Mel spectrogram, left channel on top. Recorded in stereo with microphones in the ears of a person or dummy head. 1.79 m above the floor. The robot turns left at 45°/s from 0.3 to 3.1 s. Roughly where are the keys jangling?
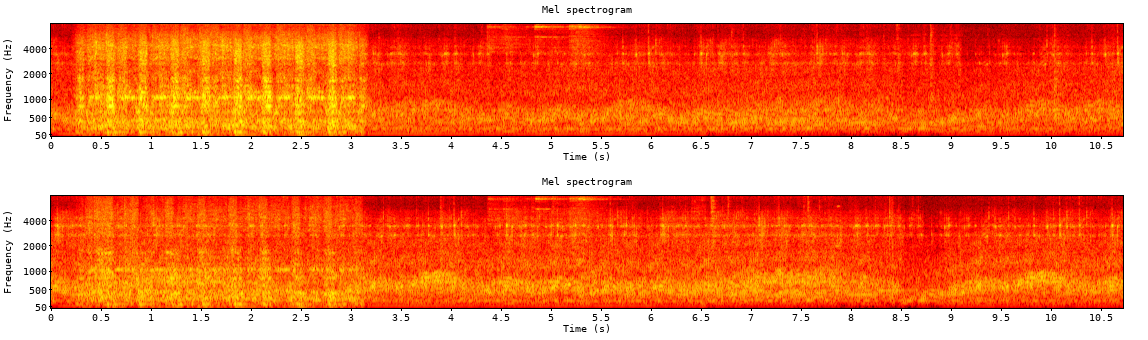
Left.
